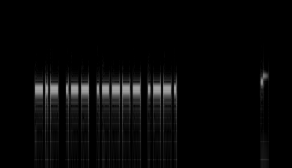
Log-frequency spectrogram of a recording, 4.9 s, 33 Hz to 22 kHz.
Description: Morse code, heard as a keyed tone, about 28 wpm, 700 Hz. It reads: KW1P
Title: USA Call Signs - 4 Characters - 4x Character Spacing - 28wpm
